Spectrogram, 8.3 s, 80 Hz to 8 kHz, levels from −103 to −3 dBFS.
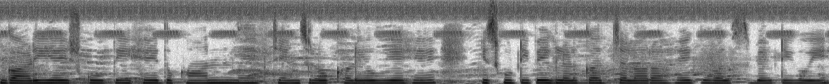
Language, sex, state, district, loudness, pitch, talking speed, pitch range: Hindi, female, Bihar, Sitamarhi, -17 LUFS, 230 Hz, 175 wpm, 220-230 Hz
